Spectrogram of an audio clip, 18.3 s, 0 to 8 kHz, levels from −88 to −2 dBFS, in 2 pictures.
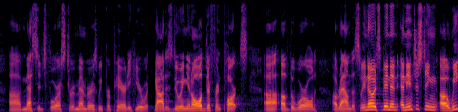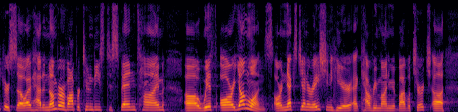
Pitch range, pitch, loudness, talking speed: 130-195 Hz, 160 Hz, -31 LUFS, 200 wpm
